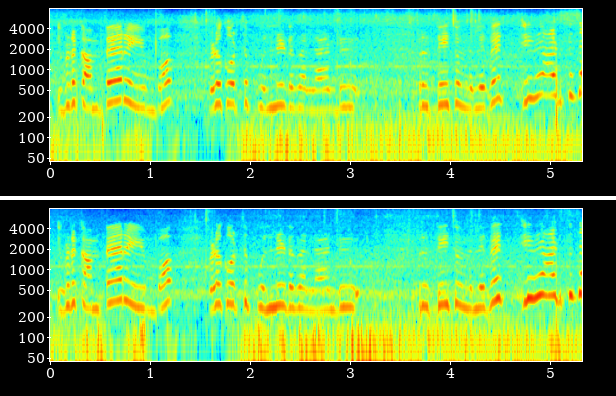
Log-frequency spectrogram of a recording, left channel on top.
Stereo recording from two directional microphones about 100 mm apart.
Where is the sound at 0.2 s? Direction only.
10° right (ahead or behind).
